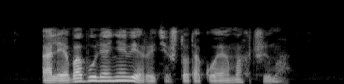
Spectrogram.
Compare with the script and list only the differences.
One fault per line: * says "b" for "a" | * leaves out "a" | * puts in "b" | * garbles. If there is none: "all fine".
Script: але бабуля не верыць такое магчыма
* puts in "што"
